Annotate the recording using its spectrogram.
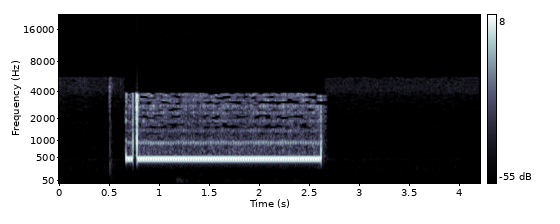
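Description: Telephone ringback tone on an outgoing call: a click, then one steady ring about two seconds long that cuts off sharply, heard through the phone line while the call waits to be answered.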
